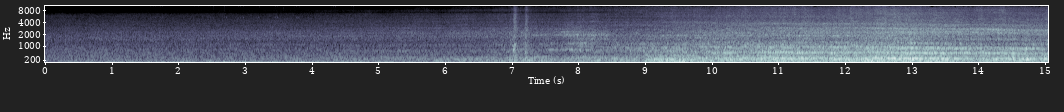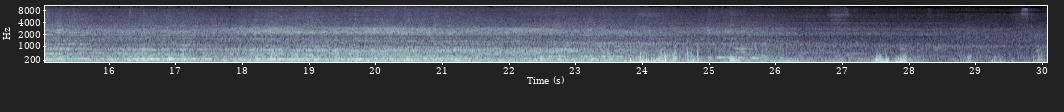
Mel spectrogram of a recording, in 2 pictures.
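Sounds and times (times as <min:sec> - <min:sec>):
train wheels rumbling on rails: 0:06.5 - 0:30.0.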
